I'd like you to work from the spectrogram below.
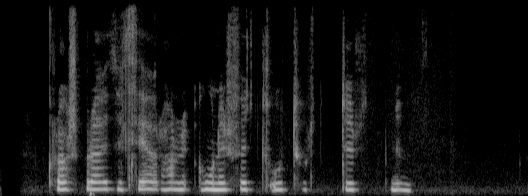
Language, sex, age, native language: Icelandic, female, 11, Icelandic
